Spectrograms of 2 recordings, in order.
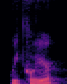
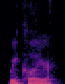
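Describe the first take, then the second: First: "We clear?" rising at the end; questioning tune. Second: "We clear." falling at the end; confirming tune. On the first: One checks if they are safe. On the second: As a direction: drop softly on "clear" as an answer. The answer confirming they are safe. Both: A narrator's reading.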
